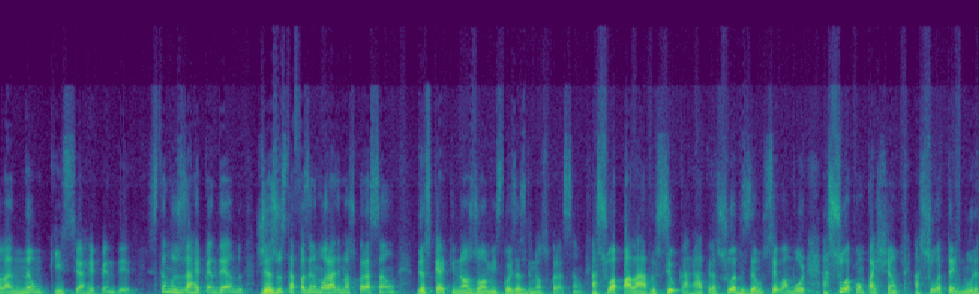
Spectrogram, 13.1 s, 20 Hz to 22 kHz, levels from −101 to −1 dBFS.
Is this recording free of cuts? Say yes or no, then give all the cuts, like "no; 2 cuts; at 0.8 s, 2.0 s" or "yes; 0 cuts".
no; 4 cuts; at 1.9 s, 6.7 s, 7.0 s, 7.8 s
